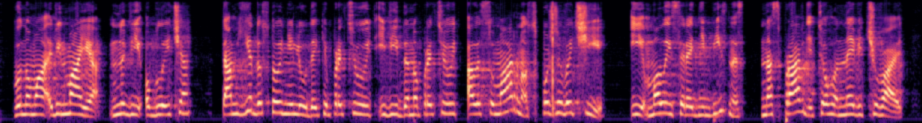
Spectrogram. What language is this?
Ukrainian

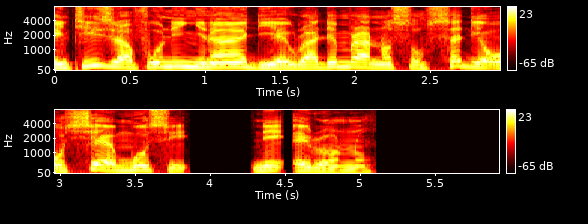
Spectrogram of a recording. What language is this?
Akan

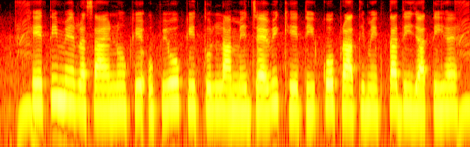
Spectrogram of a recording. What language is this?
Hindi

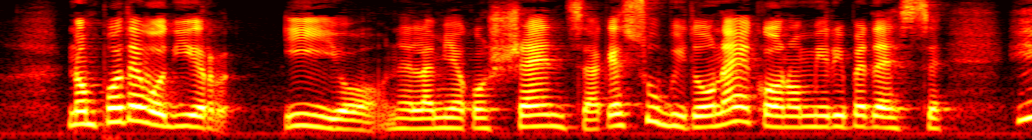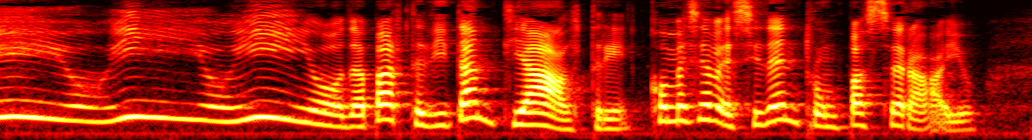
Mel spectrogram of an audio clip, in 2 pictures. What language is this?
Italian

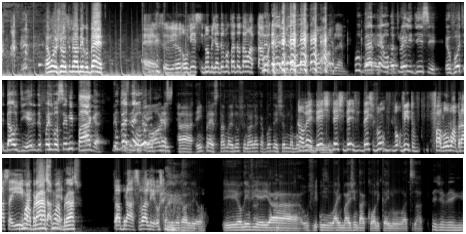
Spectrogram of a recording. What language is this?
Portuguese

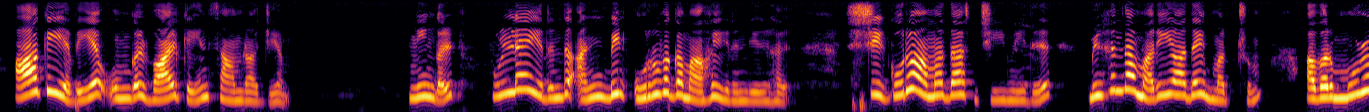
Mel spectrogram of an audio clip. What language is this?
Tamil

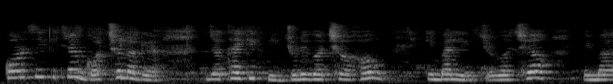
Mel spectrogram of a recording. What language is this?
Odia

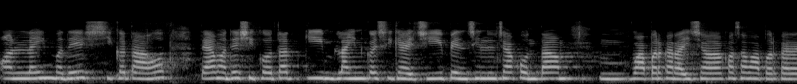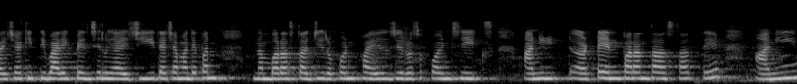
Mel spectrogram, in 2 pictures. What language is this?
Marathi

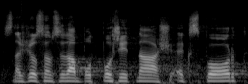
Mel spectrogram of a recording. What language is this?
Czech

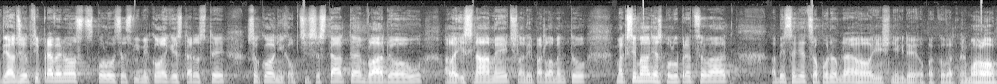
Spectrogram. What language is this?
Czech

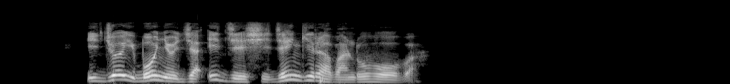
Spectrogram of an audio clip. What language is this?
Taita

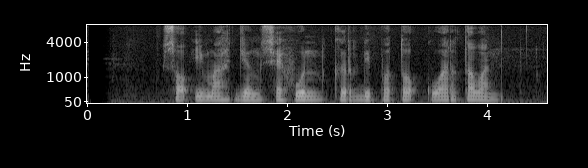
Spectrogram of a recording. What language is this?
Sundanese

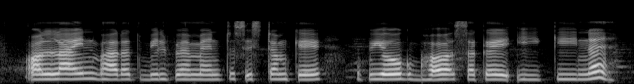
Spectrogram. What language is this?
Maithili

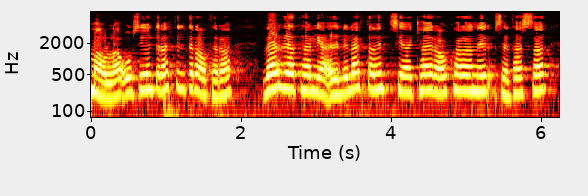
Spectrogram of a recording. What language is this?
Icelandic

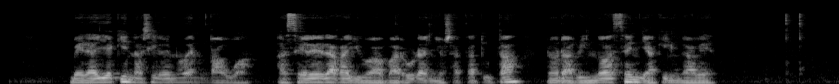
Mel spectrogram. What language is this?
Basque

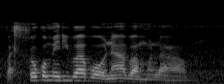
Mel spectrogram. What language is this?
Southern Sotho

